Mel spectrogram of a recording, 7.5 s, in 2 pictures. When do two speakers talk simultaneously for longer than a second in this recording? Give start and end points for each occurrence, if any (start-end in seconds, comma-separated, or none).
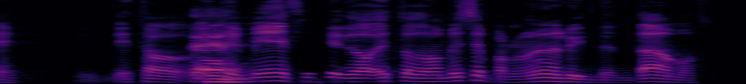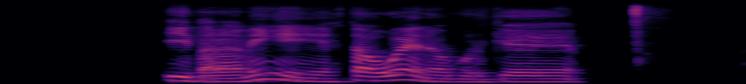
none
